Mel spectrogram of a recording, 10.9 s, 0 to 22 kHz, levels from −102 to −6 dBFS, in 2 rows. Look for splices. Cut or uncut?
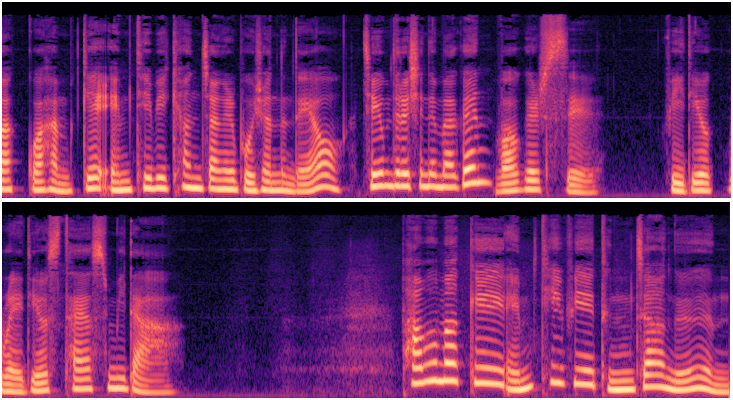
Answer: cut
